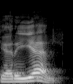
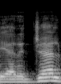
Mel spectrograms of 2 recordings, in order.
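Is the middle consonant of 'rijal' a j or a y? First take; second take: y; j. First: The middle consonant is a y sound. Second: The middle consonant is a j sound. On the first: The speaker calls it wrong. "حرف الجيم يتحول لياء" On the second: The speaker calls it right. "بدل"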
